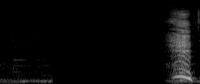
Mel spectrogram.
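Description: Isolated male lead vocal with no backing track: a held sung note has just ended and fades out, leaving about a second of dead silence. Near the end the voice comes back in with a rising, bending sung ad-lib.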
